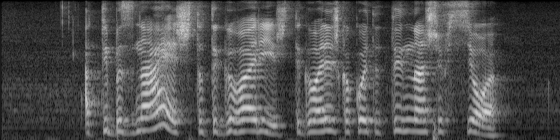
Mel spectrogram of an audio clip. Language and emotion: Russian, angry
